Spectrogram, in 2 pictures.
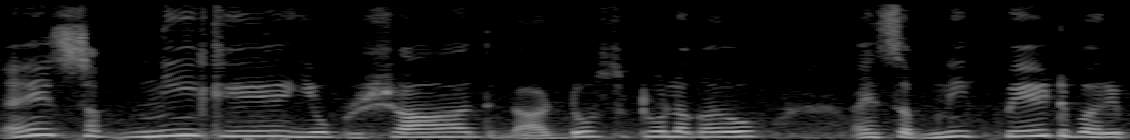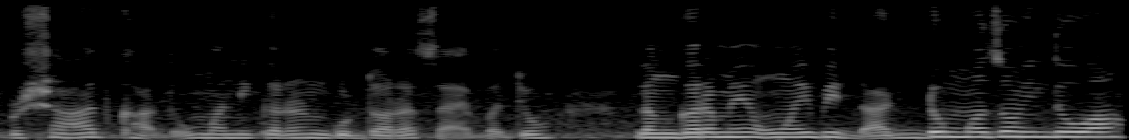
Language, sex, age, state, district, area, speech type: Sindhi, female, 30-45, Maharashtra, Mumbai Suburban, urban, spontaneous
